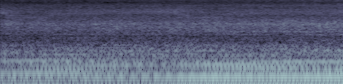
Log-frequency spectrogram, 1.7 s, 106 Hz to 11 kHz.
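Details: 2019 John Deere XUV 865R Gator diesel after replacing burned, jerky synchronous drive belt (M174096): smooth even drone building steadily as it pulls away, no slipping, jerking or squeal; new belt drive works.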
